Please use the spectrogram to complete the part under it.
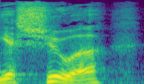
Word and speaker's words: Yeshua: It's really just a transliteration of sounds like the original word of the Hebrew word, which we would pronounce now Joshua, more correctly Yeshua, if you're speaking it in a more Hebrew kind of way.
